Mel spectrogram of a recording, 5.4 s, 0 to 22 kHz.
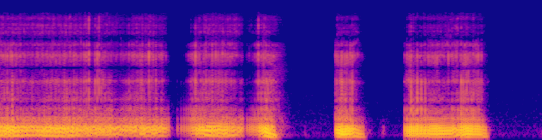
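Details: Adult asleep at night, recorded on a Samsung Galaxy A40 phone: loud, rattling snores in irregular bursts separated by short silences.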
